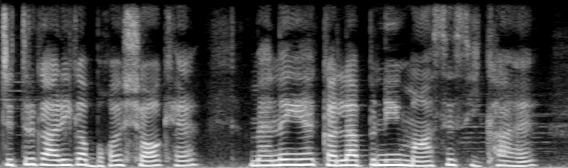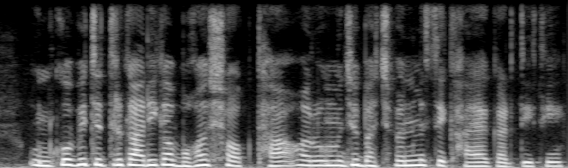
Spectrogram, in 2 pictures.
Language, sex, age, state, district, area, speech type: Hindi, female, 30-45, Madhya Pradesh, Bhopal, urban, spontaneous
